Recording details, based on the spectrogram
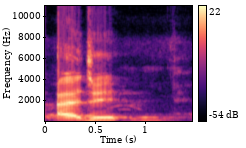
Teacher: জিম কলকলার হরফ তাই নিচের দিকে ধাবিত করে ধাক্কা দিয়ে উচ্চারণ করতে হবে হামজা জিম জবর আজে হামজা হা জবর আহ হার মাখরাজ হলকের মধ্যখান থেকে হবে।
